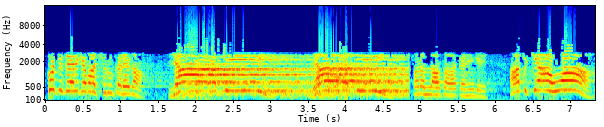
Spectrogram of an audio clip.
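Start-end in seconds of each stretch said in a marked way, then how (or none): 1.6-4.9 loud, slow drawn-out plea to God; pleading cry. Acted. Man at heaven's gate begging God, loud slow cry. 6.2-7.3 loud, slow question from above; weary divine question. Acted. God asking the begging man, slow loud question.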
